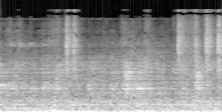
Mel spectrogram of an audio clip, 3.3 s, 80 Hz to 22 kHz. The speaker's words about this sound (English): This is a cable car system with 11 different lines. It's the only reasonable way to get between the two cities.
